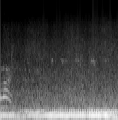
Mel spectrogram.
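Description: Boat engine running with a steady low hum that grows gradually louder; a short shout cuts off right at the start.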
